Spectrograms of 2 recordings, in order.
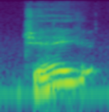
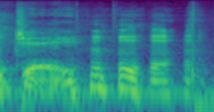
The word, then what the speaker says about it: Jei: Kruu like ruffles his head out of the blanket and goes, Jay, by any chance, do you spell your name with just the letter J? No. It's just pronounced with just the letter J.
